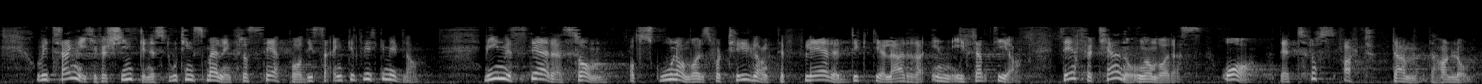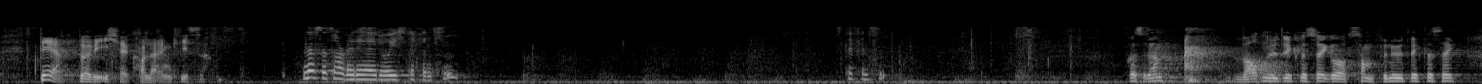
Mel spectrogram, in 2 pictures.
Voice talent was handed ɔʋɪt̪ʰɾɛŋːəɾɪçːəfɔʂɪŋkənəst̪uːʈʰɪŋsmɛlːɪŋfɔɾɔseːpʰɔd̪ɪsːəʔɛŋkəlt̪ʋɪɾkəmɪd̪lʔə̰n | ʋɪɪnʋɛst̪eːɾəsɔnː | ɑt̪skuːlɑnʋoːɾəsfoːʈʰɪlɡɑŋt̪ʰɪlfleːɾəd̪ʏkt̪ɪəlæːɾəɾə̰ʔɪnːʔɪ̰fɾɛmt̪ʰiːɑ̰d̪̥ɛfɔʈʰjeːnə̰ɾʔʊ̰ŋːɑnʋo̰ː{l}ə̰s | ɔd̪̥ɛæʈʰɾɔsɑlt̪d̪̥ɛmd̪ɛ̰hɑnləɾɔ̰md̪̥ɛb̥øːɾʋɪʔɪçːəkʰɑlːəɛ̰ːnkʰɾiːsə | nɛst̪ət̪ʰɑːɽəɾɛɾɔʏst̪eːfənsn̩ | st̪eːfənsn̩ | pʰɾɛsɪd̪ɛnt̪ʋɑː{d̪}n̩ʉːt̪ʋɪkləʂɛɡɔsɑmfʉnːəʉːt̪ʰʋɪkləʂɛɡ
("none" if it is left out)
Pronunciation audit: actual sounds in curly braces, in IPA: ɾ, d̪

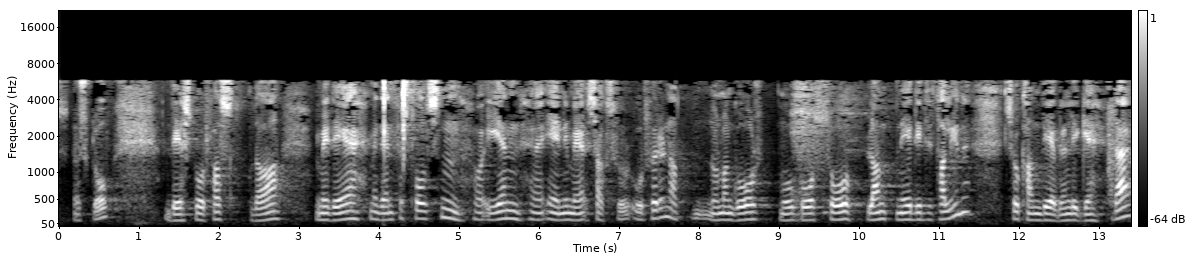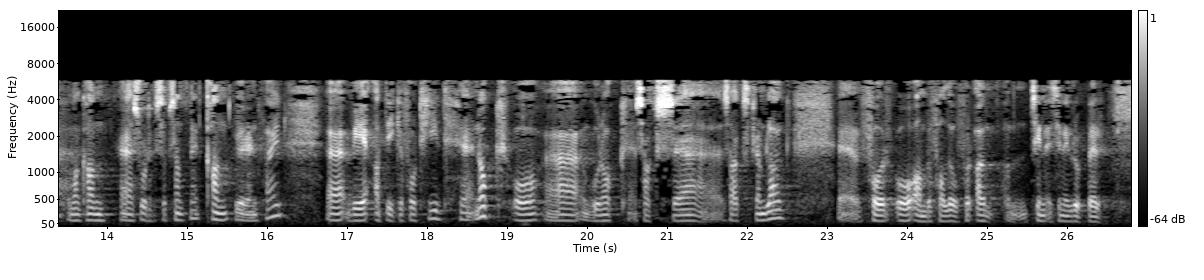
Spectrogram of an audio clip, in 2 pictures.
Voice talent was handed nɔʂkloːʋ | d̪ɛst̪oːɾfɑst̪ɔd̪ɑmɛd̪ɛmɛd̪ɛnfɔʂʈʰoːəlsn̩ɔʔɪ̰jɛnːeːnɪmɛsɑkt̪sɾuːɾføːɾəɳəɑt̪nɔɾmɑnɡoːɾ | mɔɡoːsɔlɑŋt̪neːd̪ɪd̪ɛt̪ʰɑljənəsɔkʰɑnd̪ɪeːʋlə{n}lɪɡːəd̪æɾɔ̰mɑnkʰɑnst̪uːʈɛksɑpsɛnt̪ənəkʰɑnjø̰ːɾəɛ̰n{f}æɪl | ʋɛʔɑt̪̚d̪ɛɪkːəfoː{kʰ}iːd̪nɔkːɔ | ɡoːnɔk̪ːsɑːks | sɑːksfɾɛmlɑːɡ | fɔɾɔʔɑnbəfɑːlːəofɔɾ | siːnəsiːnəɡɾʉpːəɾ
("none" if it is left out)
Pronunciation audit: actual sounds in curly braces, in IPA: n, f, ʈʰ

